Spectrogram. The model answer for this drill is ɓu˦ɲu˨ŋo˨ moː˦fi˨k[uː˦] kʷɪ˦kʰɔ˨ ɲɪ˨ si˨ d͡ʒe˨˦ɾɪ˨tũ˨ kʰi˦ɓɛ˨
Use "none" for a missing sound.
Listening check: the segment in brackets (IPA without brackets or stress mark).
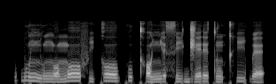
oː˦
